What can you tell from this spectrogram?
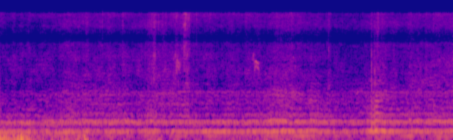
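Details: Worker honey bees in nonstop traffic at a feral colony, a steady droning hum with strong low harmonic bands, individual bees swelling louder as they pass close, with a few soft thumps.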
